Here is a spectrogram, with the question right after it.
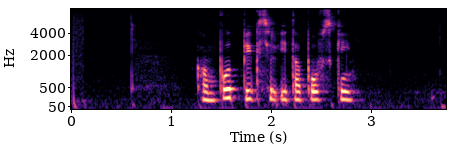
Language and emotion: Russian, neutral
